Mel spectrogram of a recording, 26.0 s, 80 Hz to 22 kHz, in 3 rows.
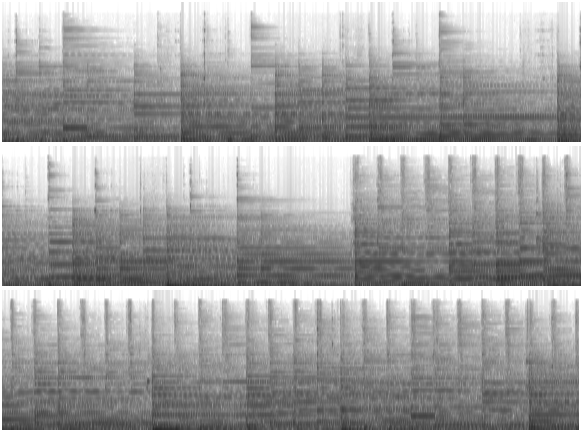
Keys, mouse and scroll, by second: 0.0 click, 0.2 scroll down 4, 0.4-0.9 middle drag, 0.9 alt+z, 1.1-1.8 scroll up 5, 1.8 drag, 2.1 scroll down 2, 2.4-3.4 middle drag, 3.4 click, 3.9 KP_1, 5.1 KP_3, 5.8 shift+middle click, 6.2 scroll up 2, 6.4 Tab, 7.1 alt+z, 7.3 click, 7.9 click, 9.4 Tab, 9.6 click, 9.9 scroll down 1, 10.4 alt+z, 10.9-12.5 shift+middle drag, 12.5 scroll up 2, 13.9 click, 15.4 r, 16.4 click, 17.2 click, 17.6 Tab, 18.2 alt+z, 18.5 click, 19.2 click, 20.1 Tab, 20.4 click, 21.1 alt+z, 24.1-24.7 scroll down 2, 24.7-25.2 shift+middle drag, 25.2 shift+right click, 25.9 shift+a.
